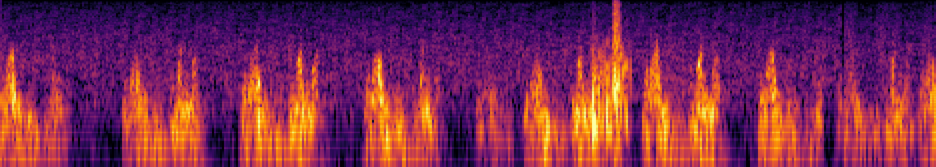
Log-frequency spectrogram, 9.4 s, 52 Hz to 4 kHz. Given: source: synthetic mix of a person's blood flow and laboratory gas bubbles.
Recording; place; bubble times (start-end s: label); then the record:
Doppler ultrasound of blood flow; precordium
5.88-6.31 s: bubbles
6.48-6.53 s: bubbles
From the record:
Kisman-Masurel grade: 223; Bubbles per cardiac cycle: several, 3 to 8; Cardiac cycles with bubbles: 10 to 50%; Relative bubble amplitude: loud (0.450 to 0.775); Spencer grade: 2 (many but less than half of the cardiac periods contain bubble signals, singularly or in groups); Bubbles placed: only in the low amplitude regions of the cardiac cycle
